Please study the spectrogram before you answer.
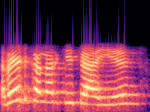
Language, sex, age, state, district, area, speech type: Hindi, female, 30-45, Uttar Pradesh, Azamgarh, rural, conversation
